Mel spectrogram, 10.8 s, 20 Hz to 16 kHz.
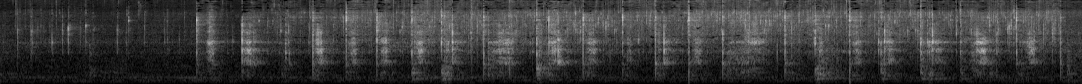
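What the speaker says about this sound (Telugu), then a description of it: "ఇప్పుడు 1 స్పూన్ మినప్పప్పు, 4 వెల్లుల్లి రెబ్బలు వేసి ఫ్రై చేసుకోవాలి." Urad dal and garlic cloves fry in hot oil in a pot, a steady close sizzle broken by repeated scraping stirs; the first two seconds are quieter before the frying sound fills in, and nobody speaks.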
